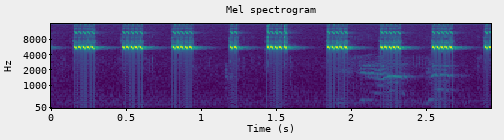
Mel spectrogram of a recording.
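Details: Cricket from the rice fields, the jangkrik Jawa, used as a rat repellent: loud, high pulsed chirps in a steady beat, about three a second, with soft background voices.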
